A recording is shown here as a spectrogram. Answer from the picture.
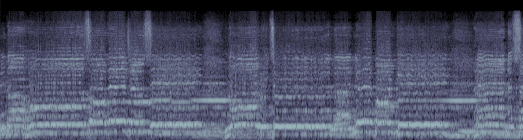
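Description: Mixed choir of men and women singing a hymn in harmony, holding long notes that change every second or two. A small ensemble of violins, cellos, acoustic guitars and piano accompanies them.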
